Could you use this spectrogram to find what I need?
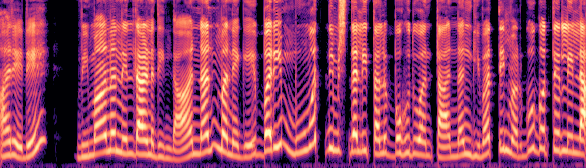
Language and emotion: Kannada, surprised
